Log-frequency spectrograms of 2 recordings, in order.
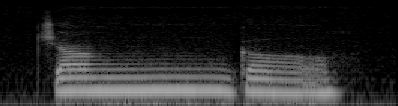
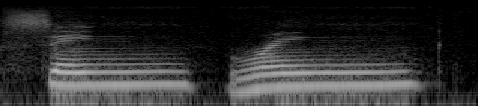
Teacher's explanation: this n is made in the back of the mouth because the G is also made in the back of the mouth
